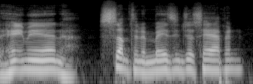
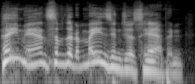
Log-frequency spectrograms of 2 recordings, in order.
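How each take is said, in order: First: It is read in the speaker's ordinary voice. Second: It is said in a put-on character voice.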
